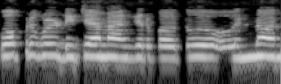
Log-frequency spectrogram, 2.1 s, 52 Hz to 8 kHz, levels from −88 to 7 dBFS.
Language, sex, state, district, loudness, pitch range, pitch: Kannada, female, Karnataka, Bellary, -17 LUFS, 260-280 Hz, 270 Hz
